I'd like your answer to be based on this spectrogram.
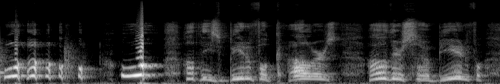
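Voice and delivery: high, loud gasp of wonder; awestruck little girl. Retold or imitated. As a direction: marvel at the colors like a child. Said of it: "she's just like".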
